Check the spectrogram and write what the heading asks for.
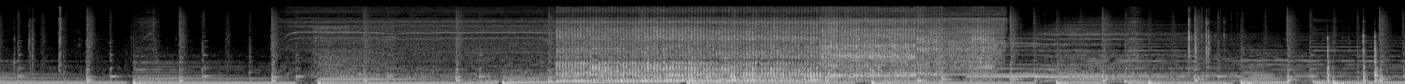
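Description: Bosch cordless jigsaw cutting through a wooden board for about four and a half seconds in the middle, the loudest sound here, shortly after a cordless drill runs briefly with a steady whine. Background music with a steady beat plays throughout.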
